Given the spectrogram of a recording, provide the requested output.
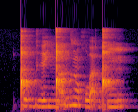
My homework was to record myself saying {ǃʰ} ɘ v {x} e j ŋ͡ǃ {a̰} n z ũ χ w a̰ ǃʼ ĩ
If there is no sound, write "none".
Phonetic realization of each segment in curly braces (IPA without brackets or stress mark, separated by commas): ǃ, ɡʱ, a̰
